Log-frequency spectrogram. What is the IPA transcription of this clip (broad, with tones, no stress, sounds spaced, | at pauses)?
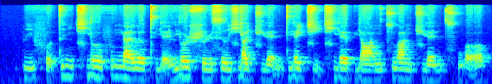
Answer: p i˧˥ f ɤ̰˨˩ t̪ i˥˧ ŋ t͡ɕʰ j o˥˩ ʊ̯ f ʊ˥ ŋ ä˧˥ l ɤ˧˥ t̪ʰ j ɛ̰˨˩ l j o˥ ʊ̯ ʂ ɻ̩˧˥ s ɹ̩˧˥ ɕ j ɑ˧ ʊ̯ t͡ɕ ɥ ɛ̰˨˩ n t̪ j ɛ˥ t͡ɕ ḭ˨˩ t͡ɕʰ j ɛ˥˩ p j ɑ˧˥ ŋ t͡s w ɑ˥˩ ŋ t͡ɕ ɥ ɛ˧˥ n t͡sʰ w ɔ̰˨˩˦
